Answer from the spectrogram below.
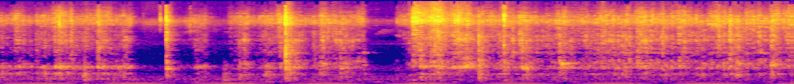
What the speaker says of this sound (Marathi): आता हे व्यवस्थित असं ढवळून घ्यायचं आहे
